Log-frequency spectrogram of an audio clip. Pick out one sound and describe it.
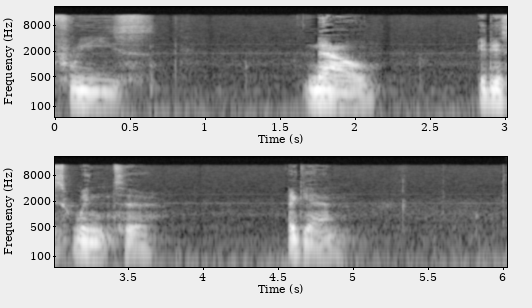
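A woman speaks in short bursts through an online call.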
